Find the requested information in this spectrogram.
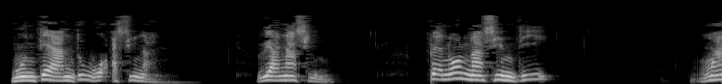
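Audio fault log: throughout, WMA compression: The speech rings and sounds washy, with a hiss that rises and falls with the signal and nothing above 10.1 kHz, which fits a transform codec at a low bitrate around 32 kbps, likely WMA. On a spectrogram, weak detail shows as blank patches below a hard ceiling.
1.08 to 1.13 s and 4.26 to 4.31 s, pre-echo: Just after "munte antu", and again later, a short hiss leads a sharp onset by 44 ms and 50 ms, softening the attack. The codec's noise, spread across a block, fills the quiet before it. The waveform shows a smear ahead of each attack.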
